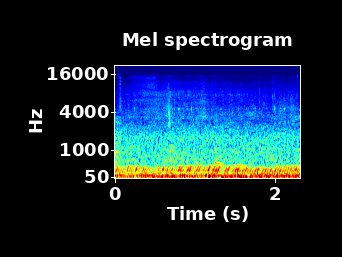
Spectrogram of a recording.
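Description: Steady low rumble of a car engine idling close by.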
